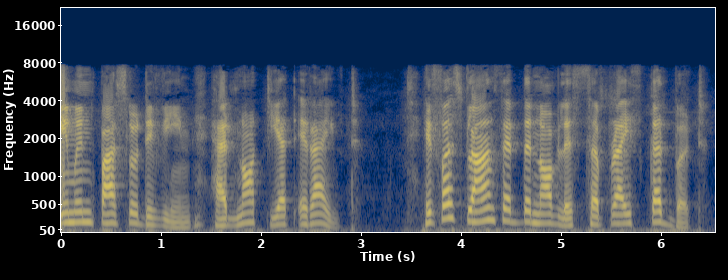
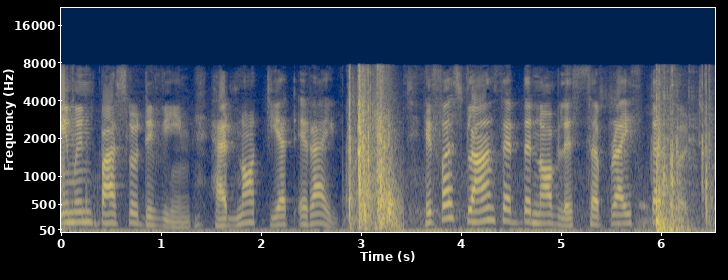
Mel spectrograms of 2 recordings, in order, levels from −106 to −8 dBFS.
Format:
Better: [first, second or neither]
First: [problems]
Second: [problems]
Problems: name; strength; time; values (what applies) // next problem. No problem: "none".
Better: first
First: none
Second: background sound (Slam / Wood); as loud as the speech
